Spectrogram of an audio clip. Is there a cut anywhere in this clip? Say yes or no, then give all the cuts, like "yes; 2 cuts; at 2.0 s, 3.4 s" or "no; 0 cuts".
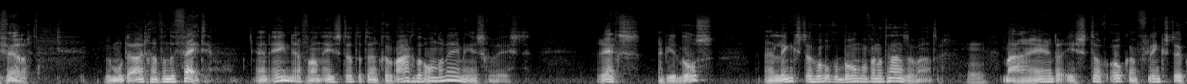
no; 0 cuts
